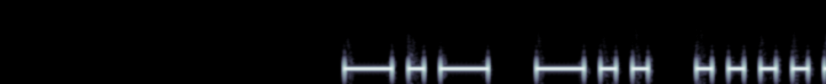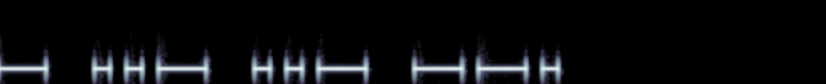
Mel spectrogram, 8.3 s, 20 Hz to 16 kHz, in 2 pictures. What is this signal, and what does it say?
Morse code, heard as a keyed tone, about 16 wpm, 700 Hz. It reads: KD4UUG
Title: USA Call Signs - 6 Characters - Repeated 2x - 15wpm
